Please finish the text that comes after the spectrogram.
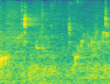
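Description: Juice dripping from a juice press, with faint, sparse drips and trickles close by and no voices.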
